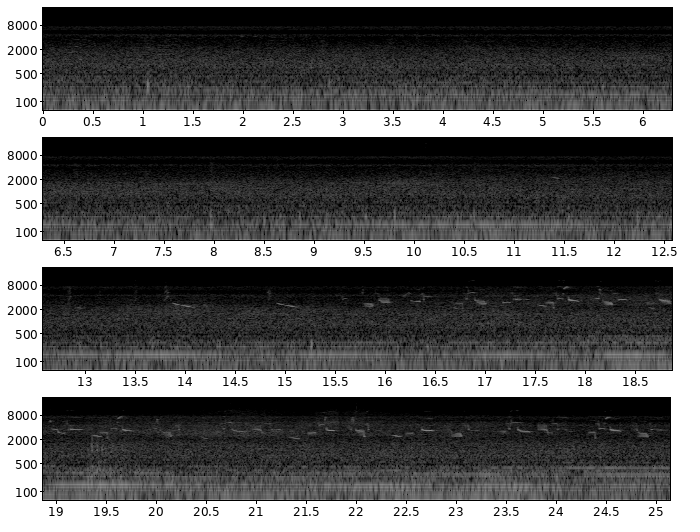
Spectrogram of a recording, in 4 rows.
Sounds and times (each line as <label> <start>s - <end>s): Birds singing 14.8s - 25.1s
